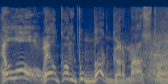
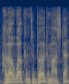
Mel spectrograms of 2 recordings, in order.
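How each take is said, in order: First: It is said in a put-on Dracula voice. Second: It is said in his ordinary own voice.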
